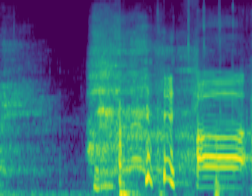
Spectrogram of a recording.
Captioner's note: melodramatic sigh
